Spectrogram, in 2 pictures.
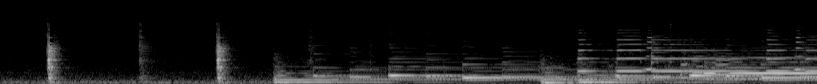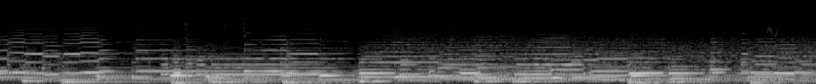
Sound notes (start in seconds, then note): none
